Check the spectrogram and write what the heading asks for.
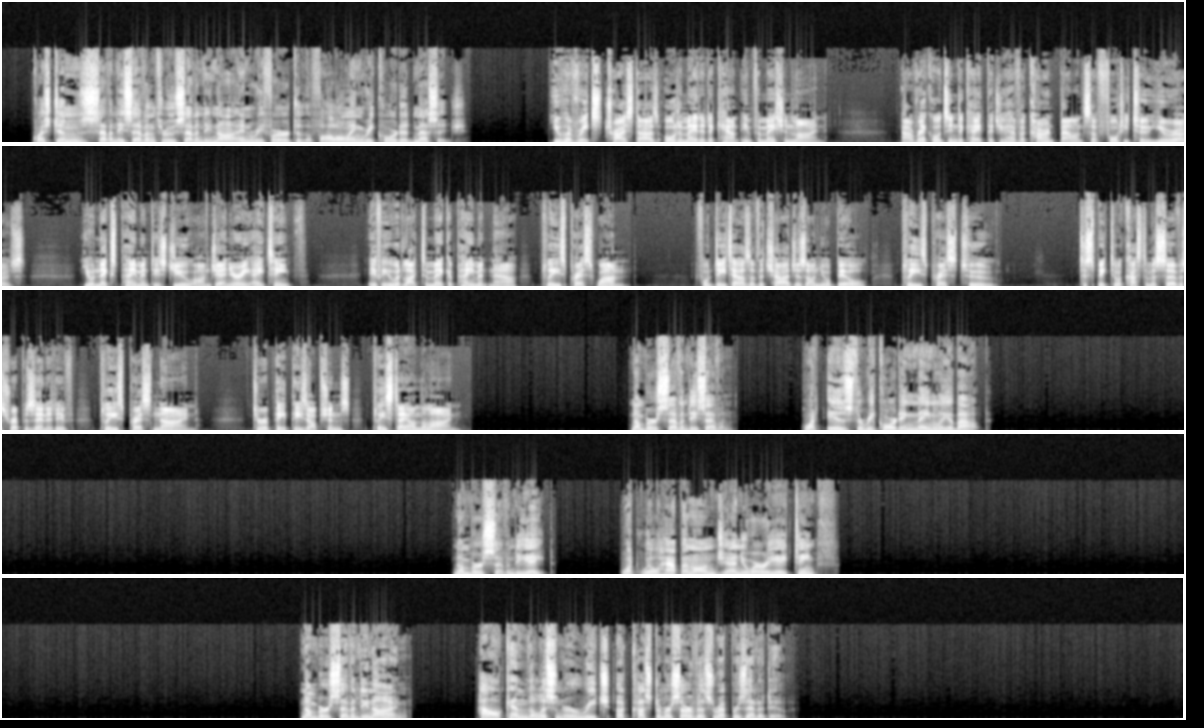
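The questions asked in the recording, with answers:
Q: What is the recording mainly about?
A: Account information

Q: What will happen on January 18th?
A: A payment is due

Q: How can the listener reach a customer service representative?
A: By pressing 9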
